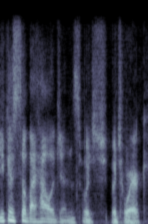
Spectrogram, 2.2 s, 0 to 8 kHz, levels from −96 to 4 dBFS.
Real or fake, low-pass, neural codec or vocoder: fake; 7.2 kHz; codec, 16 kHz, 4 kbps, FreqCodec, smaller model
